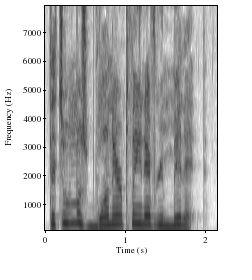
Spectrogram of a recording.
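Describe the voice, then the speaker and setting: A woman with a high voice co-hosts an educational podcast. Her delivery is scripted and aimed at young listeners. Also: a little fast, dark tone. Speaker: podcast co-host.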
